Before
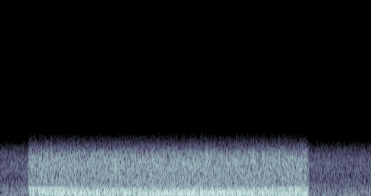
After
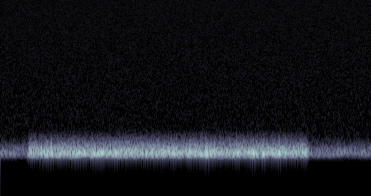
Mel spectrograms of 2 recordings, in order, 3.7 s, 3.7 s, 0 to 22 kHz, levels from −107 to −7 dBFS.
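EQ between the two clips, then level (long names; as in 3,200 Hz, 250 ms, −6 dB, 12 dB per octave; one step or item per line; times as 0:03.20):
linear-phase brick-wall high-pass 850 Hz
+16.5 dB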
